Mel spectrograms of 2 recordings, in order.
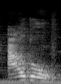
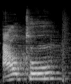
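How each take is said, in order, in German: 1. Es wird mit weichem D gesprochen. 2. Es wird mit hartem T gesprochen.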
